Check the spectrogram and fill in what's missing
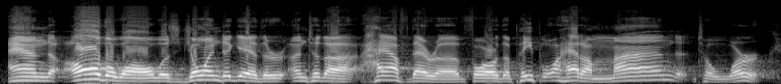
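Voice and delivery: loud, slow pulpit declamation; forceful scripture reading. Acted. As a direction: ring each phrase out to the congregation, slowly and strongly. Reads the prayer verses aloud forcefully.

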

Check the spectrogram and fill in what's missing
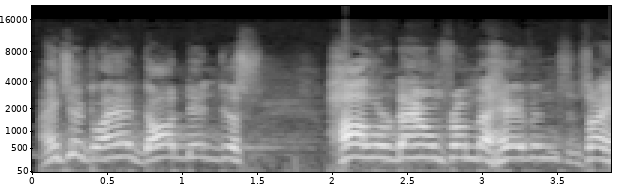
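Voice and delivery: ordinary delivery

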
